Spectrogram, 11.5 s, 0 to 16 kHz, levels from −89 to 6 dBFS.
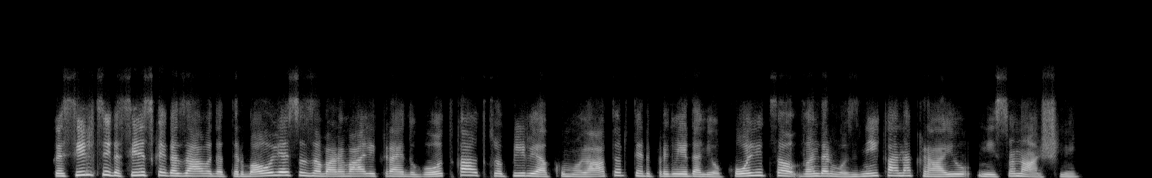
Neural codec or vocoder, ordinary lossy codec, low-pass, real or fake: codec, 16 kHz, 2 kbps, FreqCodec, larger model; Opus, 32 kbps; 7.2 kHz; fake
